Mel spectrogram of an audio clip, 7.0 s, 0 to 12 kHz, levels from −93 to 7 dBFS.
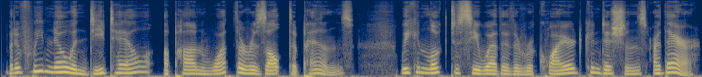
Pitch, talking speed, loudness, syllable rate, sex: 165 Hz, 190 wpm, -16 LUFS, 5.2 syllables/s, male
